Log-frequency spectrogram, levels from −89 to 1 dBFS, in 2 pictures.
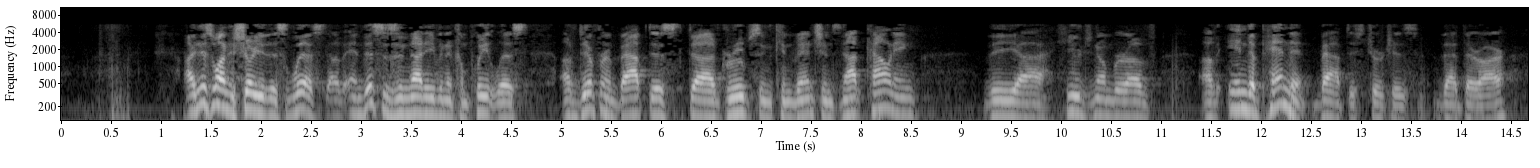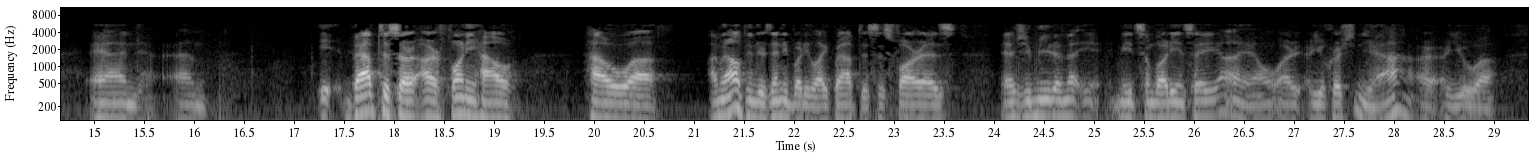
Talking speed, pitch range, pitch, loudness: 170 wpm, 90-135 Hz, 115 Hz, -30 LUFS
